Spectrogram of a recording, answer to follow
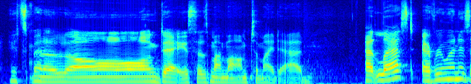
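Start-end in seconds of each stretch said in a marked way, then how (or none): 0.1-1.9 tired mom. A narrator's reading.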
